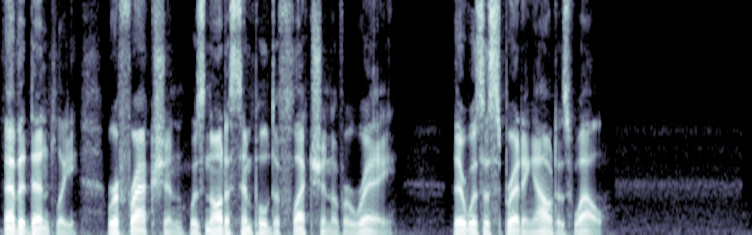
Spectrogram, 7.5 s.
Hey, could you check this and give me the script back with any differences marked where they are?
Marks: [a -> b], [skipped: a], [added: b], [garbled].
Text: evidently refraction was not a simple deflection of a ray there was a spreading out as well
evidently refraction was not a simple deflection of a ray there was a spreading out as well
